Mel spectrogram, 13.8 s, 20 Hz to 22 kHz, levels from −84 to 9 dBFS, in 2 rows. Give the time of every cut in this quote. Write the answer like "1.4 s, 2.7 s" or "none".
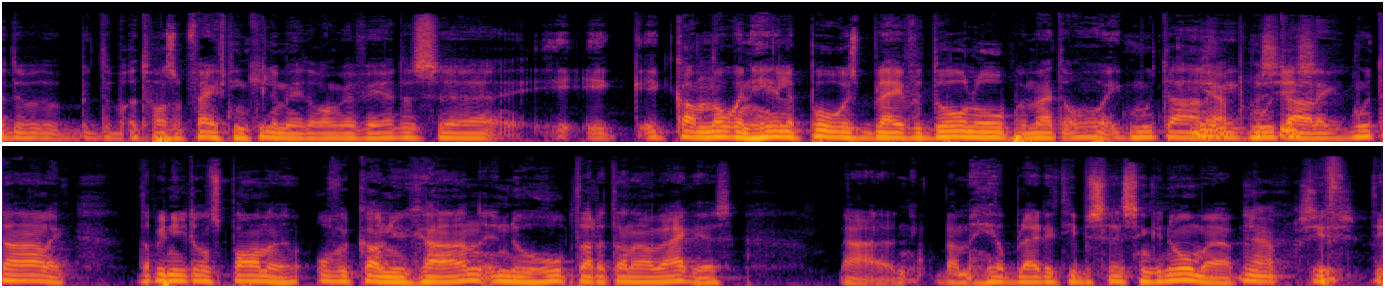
7.6 s

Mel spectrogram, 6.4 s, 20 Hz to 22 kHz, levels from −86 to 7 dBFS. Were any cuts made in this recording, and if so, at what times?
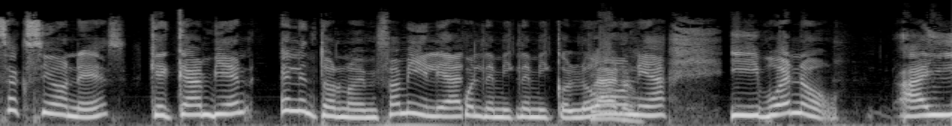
0.9 s, 1.8 s, 3.1 s, 3.5 s

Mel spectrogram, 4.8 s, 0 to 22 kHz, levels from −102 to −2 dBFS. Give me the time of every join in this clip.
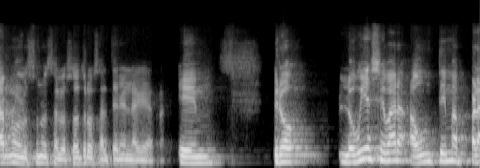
1.1 s, 1.7 s, 3.3 s

